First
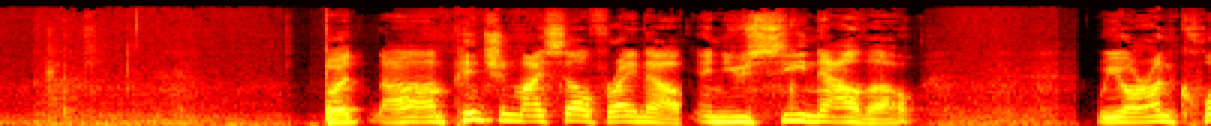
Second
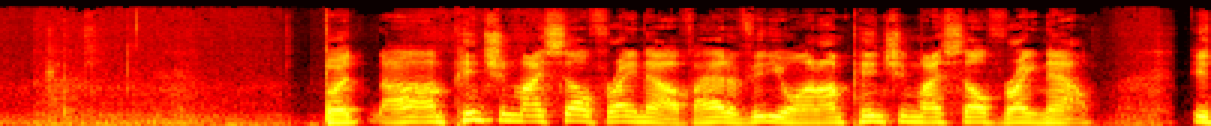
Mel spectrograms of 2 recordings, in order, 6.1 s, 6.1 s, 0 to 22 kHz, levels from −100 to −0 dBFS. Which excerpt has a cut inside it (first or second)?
first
